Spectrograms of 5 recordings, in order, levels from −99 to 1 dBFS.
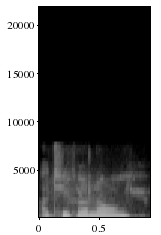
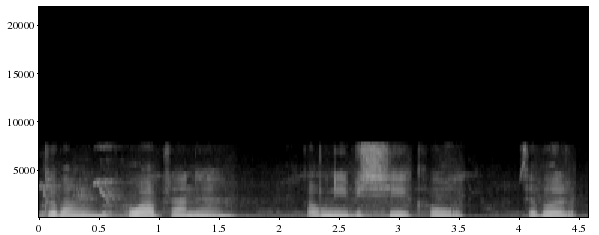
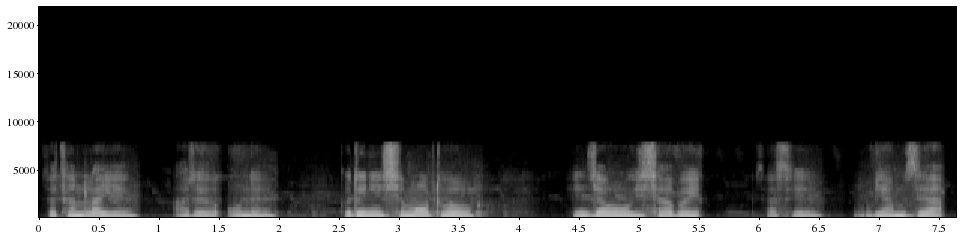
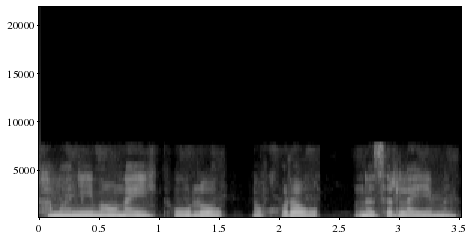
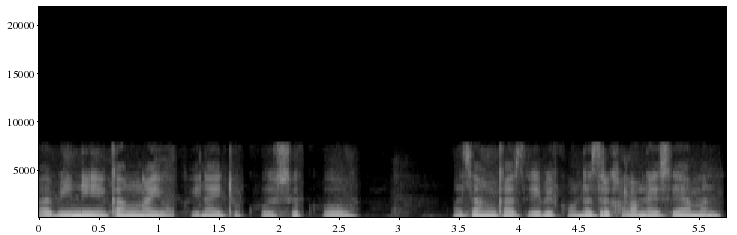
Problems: constant background noise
